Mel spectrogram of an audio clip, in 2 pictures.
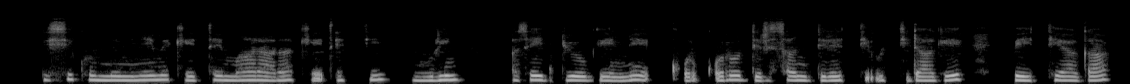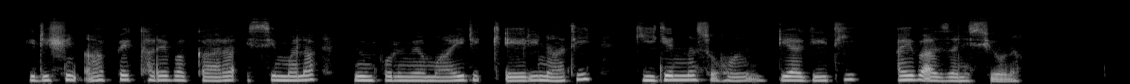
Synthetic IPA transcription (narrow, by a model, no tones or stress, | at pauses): ʔɪsːɪkʰʊnːɛmɪneːmɛkʰe̞ːt̪ːɛjmaːɾaːɾakʰḛːt̪ʼɛt̪ʰːɪ | uːɾiːn | ɐseːd̪ɪjoɡeːnːeːkʼɔɾkʼɔɾɔd̪ɪɾsɐnd̪ɪɾɛt̪ːɪ̰ʔʊ̰t̪ːɪd̪aːɡe̞ː | b̥e̞ːt̪ːɪjaɡaː | ɡ̥ɪd̪ɪʃɪna̰ːpːɛkʰɐɾɛbɐɡːaːɾɐɪsːɪmɐlɐ | jʊnfɔɾmɪjɐmaːjɪd̪ɪkʼe̞ːɾɪnaːt̪ɪ | ɡ̥iːɡɛnːɐsɔɦɔnd̪̥ɪjaːɡe̞ːt̪ʰɪ | ɐjbɐːzɐnɪsːɪjo̰ːnɐ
